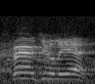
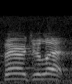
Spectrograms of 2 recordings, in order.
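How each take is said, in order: First: "Juliet" said JOO-lee-et, with a clear J and three syllables; "Fair Juliet" said properly as JOO-lee-et; correct pronunciation. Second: "Gillette" said like the razor brand, zhuh-LET; mispronounced Juliet. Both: Acted. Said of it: "It's Juliet, you fool".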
